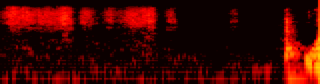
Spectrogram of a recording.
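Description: Faint, scratchy rustling in short patches over the first second, then near silence; a woman's voice starts near the end.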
